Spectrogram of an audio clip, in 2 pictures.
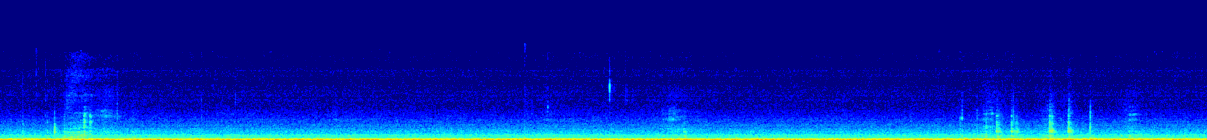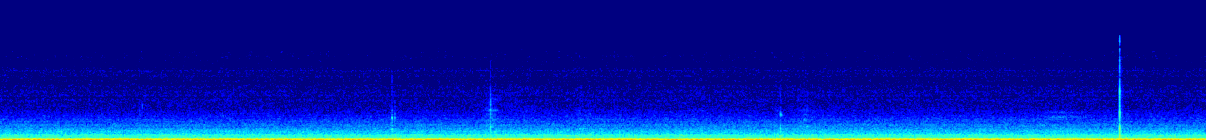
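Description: Steady low background rumble of room noise picked up by the recording microphone, with a few faint clicks about twelve to fourteen seconds in.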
